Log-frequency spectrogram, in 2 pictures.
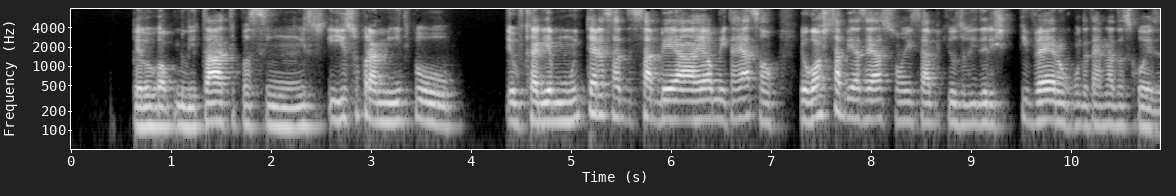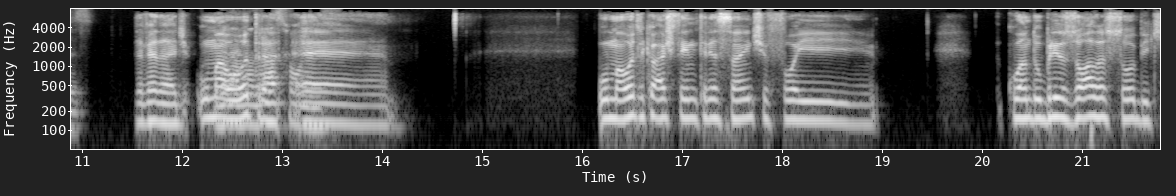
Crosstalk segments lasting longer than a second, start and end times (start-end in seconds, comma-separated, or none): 12.3-13.6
